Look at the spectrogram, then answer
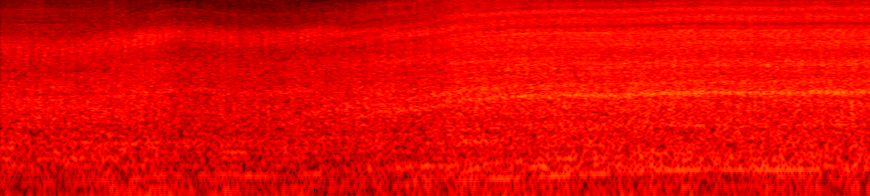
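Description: A tractor in a farming video game idles steadily, a low, even engine drone that holds at a constant level throughout with no talking.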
